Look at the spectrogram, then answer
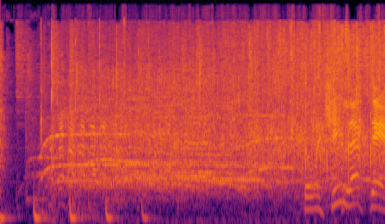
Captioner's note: audience cheering and applauding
